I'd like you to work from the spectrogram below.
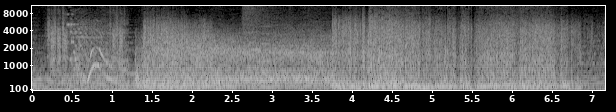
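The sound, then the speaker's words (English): Atari 2600 video game explosions and rocket fire: a short swooping electronic tone, then a long, loud, harsh noisy roar with a few heavier bursts. “Oh, that's a Atari 2600 clip. That particular thing's in a ton of movies.”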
